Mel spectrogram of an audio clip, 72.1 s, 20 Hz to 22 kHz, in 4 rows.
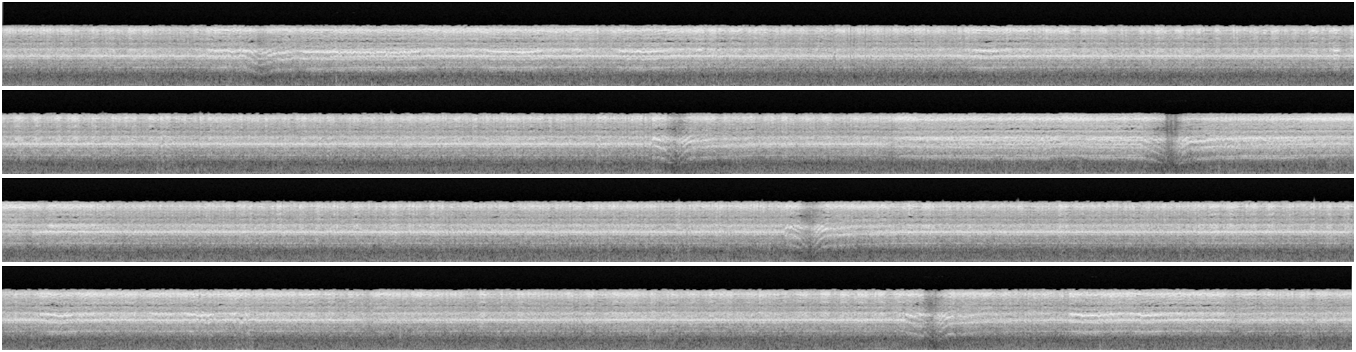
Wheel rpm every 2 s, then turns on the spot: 230, 210, 210, 220, 230, 230, 230, 230, 230, 240, 230, 230, 230, 190, 230, 220, 180, 200, 230, 240, 230, 230, 230, 180, 230, 230, 240, 230, 230, 230, 240, 230, 220, 180, 230, 230.
none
